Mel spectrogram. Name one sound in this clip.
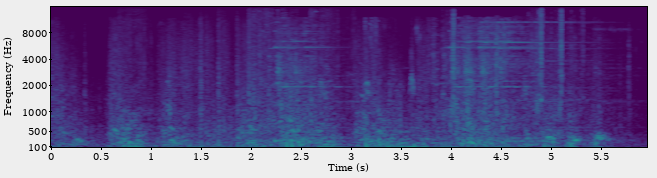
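A pickaxe swings and strikes with sharp thuds.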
